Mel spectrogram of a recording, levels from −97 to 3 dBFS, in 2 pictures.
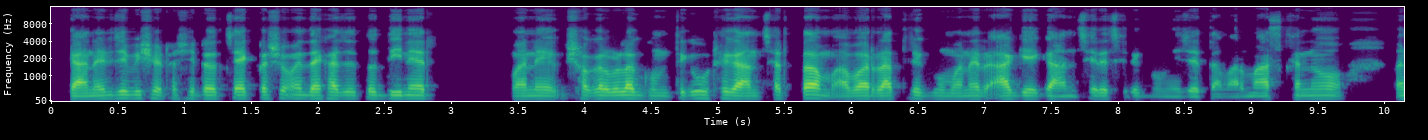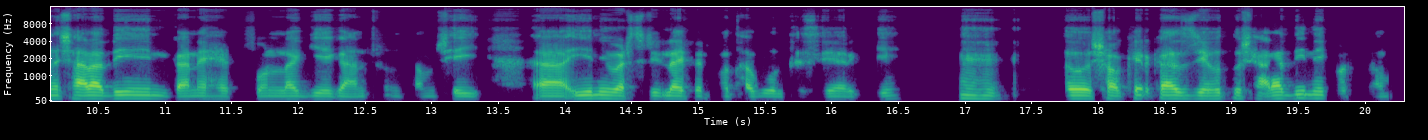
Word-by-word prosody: গানের 115 +3 +4
যে, - - +4
বিষয়টা 125 - 0
সেটা 125 0 -3
হচ্ছে - - -6
একটা 130 - -2
সময় 130 - -1
দেখা 125 0 +4
যেত 125 -1 -7 0.2
দিনের 125 0 +2 0.7
মানে 110 +1 0 0.3
সকালবেলা 125 +1 +3
ঘুম 115 0 -8
থেকে 125 +1 -4
উঠে 130 0 -4
গান 110 0 +6
ছাড়তাম। 130 +1 +5 0.2
আবার 115 +1 +4
রাত্রে 115 +1 0
ঘুমানোর 110 0 -3 0.2
আগে 115 +1 +1
গান 105 - +3
ছেড়ে, 115 - -2
ছেড়ে - - -11
ঘুমিয়ে 100 -1 -16
যেতাম। 95 -1 -4
আর 100 - -7
মাঝখানেও 115 +2 -3 0.5
মানে 120 0 -2
সারাদিন 125 +1 +5 0.2
কানে 110 +1 +2
হেডফোন 105 +1 -8
লাগিয়ে 110 0 -3
গান 95 +2 -2
শুনতাম। 100 -1 -18
সেই 110 0 -3 0.5
আ - - +6 0.3
ইউনিভার্সিটি 125 -2 0
লাইফ 110 - +3
এর - - -10
কথা - - -9
বলতেছি 105 -2 -9
আরকি। 100 +2 -12 0.6
হ্যা, 125 -1 -2
হ্যা, 115 - -6 0.5
তো - - +3 0.2
শখের 115 +2 +1
কাজ 125 0 +6
যেহেতু 115 +1 -1
সারাদিনই 130 +2 0
করতাম। 100 -2 -14
115 Hz, 150 wpm, -25 LUFS, 110-125 Hz, 0.7 s, গান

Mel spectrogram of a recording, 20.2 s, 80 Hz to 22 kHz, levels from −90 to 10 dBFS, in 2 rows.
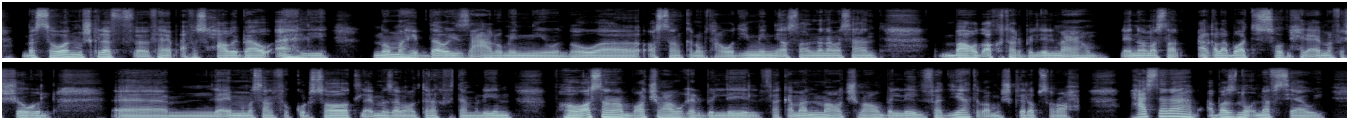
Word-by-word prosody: بس 105 +2 +3
هو 120 - +7
المشكلة 125 0 +3
ف - - -5
ف - - -2
هيبقى 100 -2 -2
في 110 - -7
صحابي 110 +1 +2
بقى 110 0 +3
وأهلي 105 -2 +1 0.3
إن 110 - 0
هم 125 +2 +4
هيبدأوا 115 0 +3
يزعلوا 110 0 -1
مني، 105 -1 0
وإن 95 -2 -4
هو 100 0 0
أصلًا 110 -1 -1
كانوا 95 -2 -5
متعودين 95 +4 -3
مني 115 -3 +1
أصلًا 110 +3 -2
إن 105 - -1
أنا 110 0 +1
مثلًا 110 0 -1 0.5
باقعد 110 +1 +3
أكتر 115 - 0
بالليل 100 +3 -1
معاهم، 100 +1 -2
لإن 100 +2 0
أنا 105 0 +1
أصلًا 110 - 0 0.2
أغلب 110 -1 0
وقت 115 0 +2
الصبح 110 -1 0
لإمّا 100 +3 -1
في 105 - -10
الشغل، 110 +1 0 0.5
آمم، 95 0 -2
لإمّا 100 +3 0
مثلًا 105 +1 -1
في 105 - -9
الكورسات، 105 +2 +1
لإمّا 105 +1 -1
زي 100 -1 0
ما 100 - 0
قلت 95 +3 -5
لَك 110 - -1
في - - -17
التمرين. 105 +2 -1 0.3
فهو 115 +1 +5
أصلًا 130 +3 +6
أنا 125 - +5
ما 115 - +1
بأقعدش 120 +4 0
معاهم 120 -1 +2
غير 110 -3 -3
بالليل، 100 -1 -1
فكمان 100 +2 -2
ما 125 -1 +1
أقعدش 115 +3 -2
معاهم 115 +2 -1
بالليل، 110 +1 -1
فدي 120 +2 -1
هتبقى 125 - -3
مشكلة 110 +3 -3
بصراحة، 95 -2 -5 0.4
فحاسس 150 +6 +3
إن 165 - +4
أنا 165 -2 +6
هابقى 135 - -4
بأزنق 130 -1 +2
نفسي 115 -3 +1
أوي، 95 0 -4
110 Hz, 220 wpm, -22 LUFS, 100-115 Hz, 0.5 s, هو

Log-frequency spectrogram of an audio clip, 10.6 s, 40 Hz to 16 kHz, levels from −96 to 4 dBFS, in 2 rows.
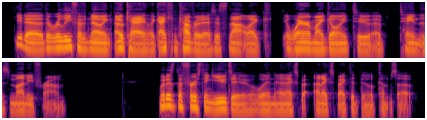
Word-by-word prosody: you 180 - -1
know, 105 -8 +4
the 120 +3 -1
relief 130 +2 +2
of 115 -3 0
knowing, 105 -3 +3
"Okay, 100 -5 +5
like 100 +1 -2
I 110 - +8
can 120 0 -12
cover 120 -4 +3
this," 95 0 -2
it's 105 -1 -8
not 105 -3 +2
like, 95 -2 -3
"Where 110 +1 +3
am 110 -1 0
I 100 0 +4
going 105 0 -1
to 100 -1 -3
obtain 105 -1 -4
this 100 +2 -10
money 95 -2 -3
from?" - - -14 1.2
What 150 - +1
is 155 -3 +3
the 145 - -1
first 135 -2 -1
thing 125 -3 -2
you 110 +2 +1
do 95 -2 -6
when 95 -2 -6
an 95 0 -6
expe 95 - -7
unexpected - - -4
bill - - -12
comes - - -15
up? - - -12
105 Hz, 215 wpm, -26 LUFS, 100-115 Hz, 1.2 s, I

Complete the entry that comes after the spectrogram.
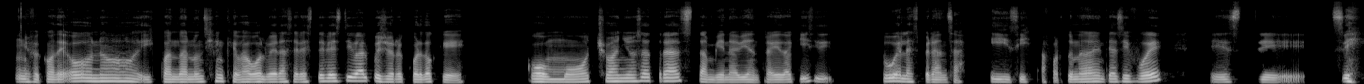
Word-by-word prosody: Y 125 - -1
fue 120 -3 -2
como 120 +1 0
de: 115 - +1
"Oh 150 +1 +3
no", 145 -2 +2
y 115 0 -4
cuando 120 -2 +1
anuncian 130 +5 0
que 135 -4 -2
va 120 - +2
a - - +4
volver 125 0 +3
a - - +2
hacer 125 -2 -2
este 130 +4 -1
festival, 160 +2 +3
pues, 145 -4 +1
yo 125 - +2
recuerdo 120 0 +1
que 105 -3 -3 0.6
como 120 -2 +3
8 140 +2 -1
años 150 +1 +2
atrás 160 0 +1
también 110 -3 0
habían 110 0 0
traído 115 +1 0
a 115 - -1
Kiss, 115 - -5
y - - -5 0.5
tuve 150 0 +3
la 130 - +1
esperanza. 110 -3 -3 0.2
Y 120 -1 -2
sí, 115 0 -6
afortunadamente 130 +2 0
así 130 +2 0
fue, 140 - +2 0.4
este, 115 -2 -4 0.2
sí, 140 -2 +1
125 Hz, 180 wpm, -22 LUFS, 115-145 Hz, 0.6 s, a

